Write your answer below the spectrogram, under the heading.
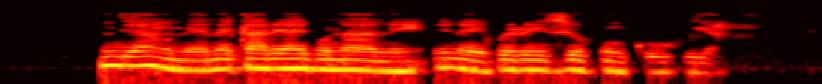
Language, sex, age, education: Igbo, female, 30-45, tertiary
